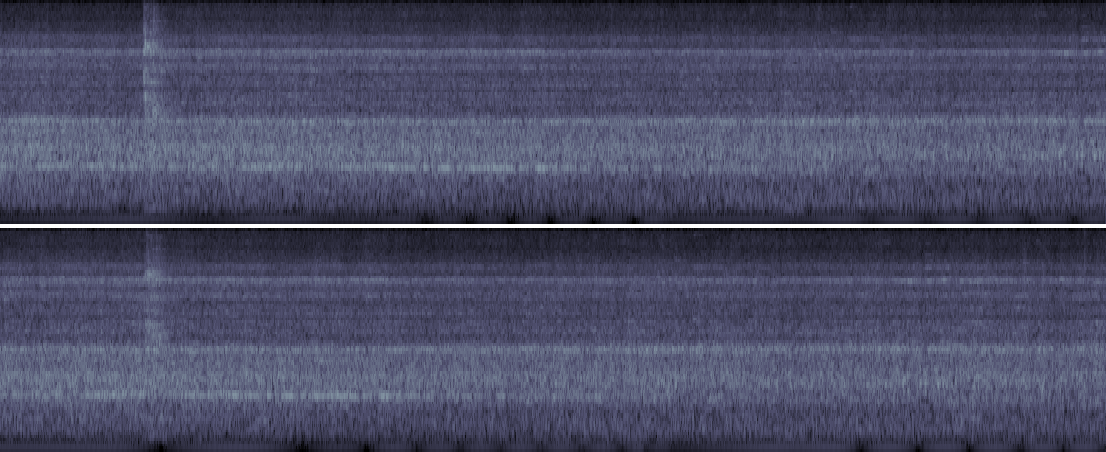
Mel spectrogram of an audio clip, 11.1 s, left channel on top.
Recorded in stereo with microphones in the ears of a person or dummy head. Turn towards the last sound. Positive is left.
turn(degrees=55)  # may be behind; listen again after turning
